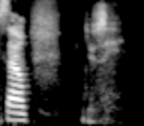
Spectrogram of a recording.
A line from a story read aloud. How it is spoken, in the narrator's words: he whispered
